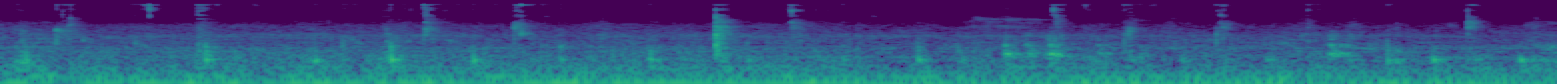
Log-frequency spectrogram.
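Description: Close-miked chewing and lip-smacking of a person eating a cucumber slice: irregular wet clicks and smacks, with one sharper click about three and a half seconds in.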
